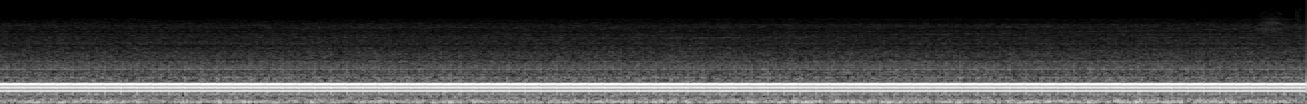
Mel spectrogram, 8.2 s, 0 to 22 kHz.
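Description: Airbus A320 simulator cockpit aural alert: a loud, steady electronic chord of several pitches held without a break.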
